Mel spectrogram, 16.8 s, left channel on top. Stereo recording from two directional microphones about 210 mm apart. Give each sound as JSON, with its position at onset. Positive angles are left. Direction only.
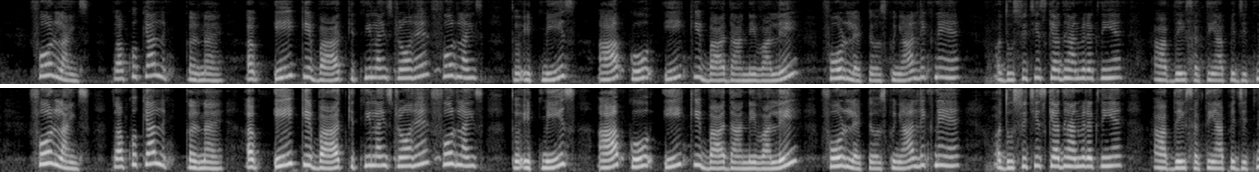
{"t": 0.3, "sound": "a woman's voice", "side_deg": -35}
